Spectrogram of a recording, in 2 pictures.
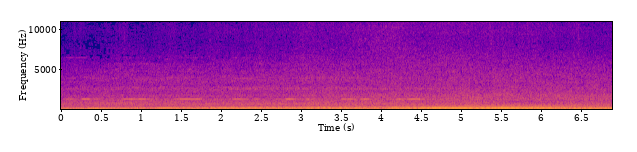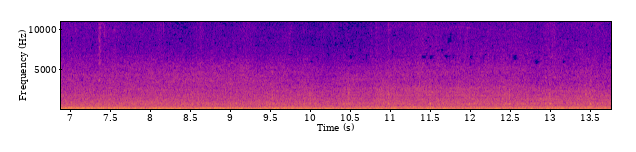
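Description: Traffic rumbles steadily on a nearby street.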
